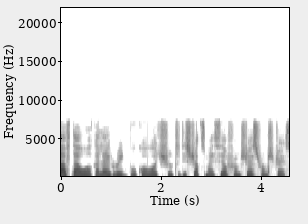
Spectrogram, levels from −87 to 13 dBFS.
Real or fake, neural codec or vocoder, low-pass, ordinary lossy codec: real; none; 7.2 kHz; none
